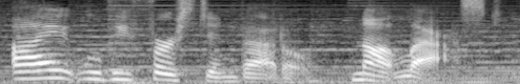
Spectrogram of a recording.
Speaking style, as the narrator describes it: he said

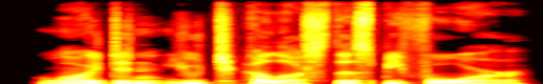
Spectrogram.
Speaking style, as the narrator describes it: Cruz asked through gritted teeth

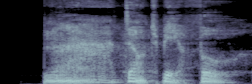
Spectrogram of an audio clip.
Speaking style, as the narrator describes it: snarled the face

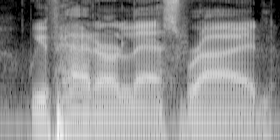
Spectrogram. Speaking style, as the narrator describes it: Dom says in a low, grizzled voice

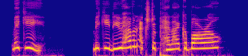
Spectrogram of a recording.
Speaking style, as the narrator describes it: Hazel whispered

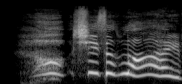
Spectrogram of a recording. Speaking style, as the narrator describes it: exclaimed Mrs

